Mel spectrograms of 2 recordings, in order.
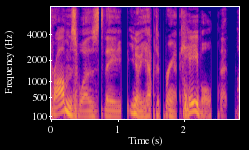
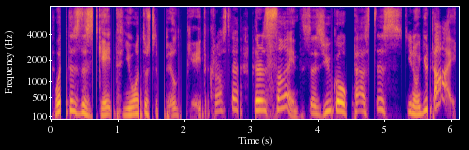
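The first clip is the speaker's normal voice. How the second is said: mimicked Russian, climbing high in pitch; hammed-up explaining of the obvious; baffled Russian; 4 semitones higher than usual. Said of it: "the Russians didn't have this safety chain".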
